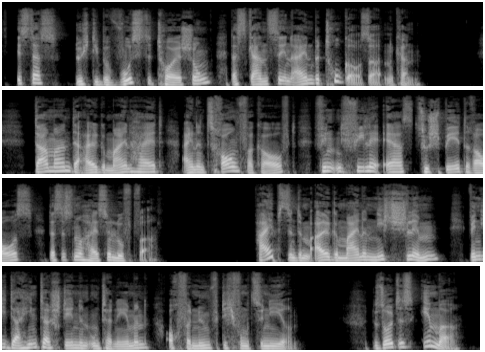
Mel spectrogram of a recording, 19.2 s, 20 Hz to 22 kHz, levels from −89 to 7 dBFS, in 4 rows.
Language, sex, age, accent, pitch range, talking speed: German, male, 30-49, German, 115-155 Hz, 150 wpm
